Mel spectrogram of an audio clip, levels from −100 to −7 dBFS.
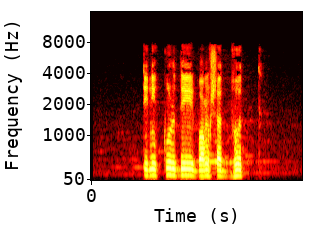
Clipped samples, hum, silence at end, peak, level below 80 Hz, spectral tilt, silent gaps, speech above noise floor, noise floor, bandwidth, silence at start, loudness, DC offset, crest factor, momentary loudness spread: under 0.1%; none; 1.2 s; -2 dBFS; -60 dBFS; -5.5 dB/octave; none; 51 dB; -69 dBFS; 7.8 kHz; 1.05 s; -19 LUFS; under 0.1%; 20 dB; 5 LU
